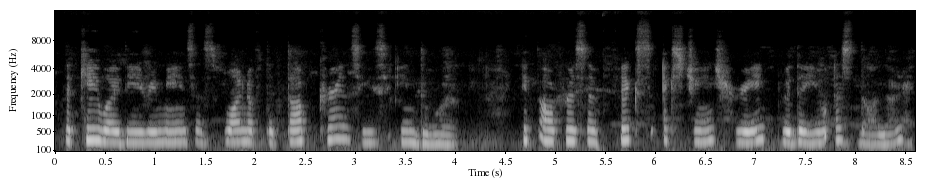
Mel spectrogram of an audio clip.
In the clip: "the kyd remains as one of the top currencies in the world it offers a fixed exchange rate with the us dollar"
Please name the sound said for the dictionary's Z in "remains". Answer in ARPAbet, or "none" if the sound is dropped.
S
